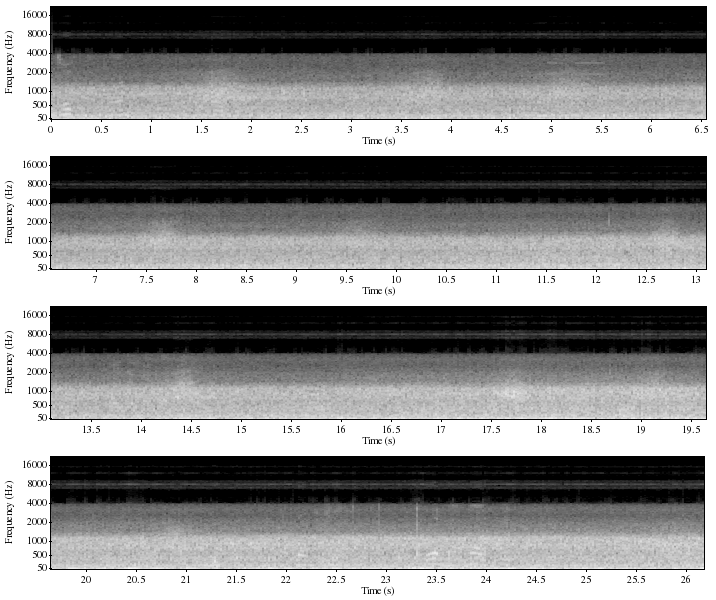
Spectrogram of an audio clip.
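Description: A car's engine hums steadily from inside the cabin.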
